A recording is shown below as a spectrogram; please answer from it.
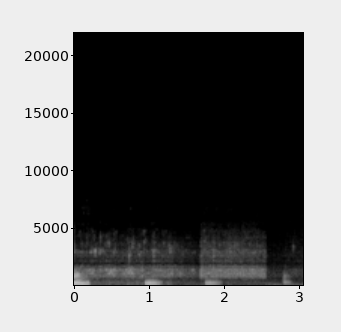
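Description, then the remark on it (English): Atlantic cod grunting underwater, recorded by Steve Simpson's team from the University of Exeter: four short, low, buzzy grunts spaced about a second apart, heard over a steady hiss of water noise on a hydrophone recording. “This is cod grunting in the northeast Arctic Ocean. And now from the West Atlantic.”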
